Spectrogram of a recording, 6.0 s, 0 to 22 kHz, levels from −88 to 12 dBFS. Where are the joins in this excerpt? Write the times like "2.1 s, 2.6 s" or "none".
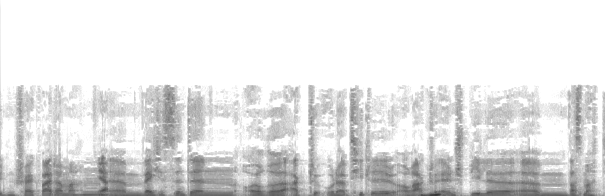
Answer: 3.5 s, 4.0 s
